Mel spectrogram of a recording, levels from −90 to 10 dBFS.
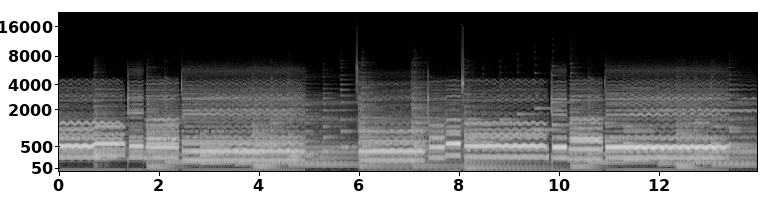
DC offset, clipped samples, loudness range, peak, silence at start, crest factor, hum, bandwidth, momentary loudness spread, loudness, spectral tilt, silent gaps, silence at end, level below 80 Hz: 0.5%; under 0.1%; 6 LU; -4 dBFS; 0 s; 12 dB; none; 5.8 kHz; 8 LU; -16 LUFS; -8.5 dB/octave; none; 0 s; -42 dBFS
